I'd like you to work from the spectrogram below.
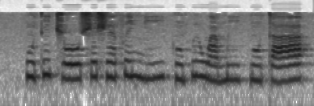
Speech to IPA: p ũ˨ t ĩ˦ t͡ʃ oː˧ ʃ ə˧ ʃ ɛ̃˧ f e˦ ɲ iː˨˦ k ũ˨ p ɨ˦ w ã˨ m iː˨ k͡p ũ˨ t a˨˦

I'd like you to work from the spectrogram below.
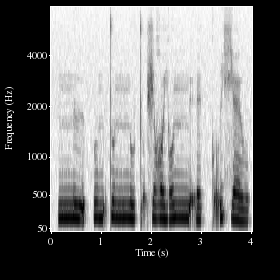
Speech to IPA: nː ɨ | u m ḭ t̪ u nː u t̪ o̰ ʃ i ʁʷ e j o nː ḛ ɾ e kː o̰ i̯ ç ɛ u̯

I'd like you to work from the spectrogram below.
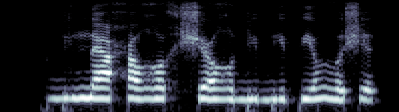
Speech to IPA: bʲ ʌ n æ ħ ɔ ʁʷ ɪ x ʃ ə˞ ʁʷ ɪ bʲ ɔ bʲ æ pʲ ɔ ɦ ʊ ʃ ɪ

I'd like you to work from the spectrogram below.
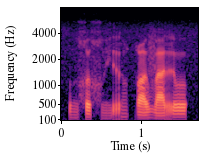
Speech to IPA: o̤ χʷ i χʷ e̤ r ɔ̤ qʷ ɤ v a r o

